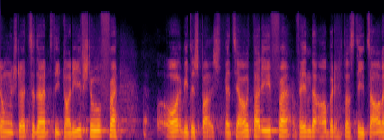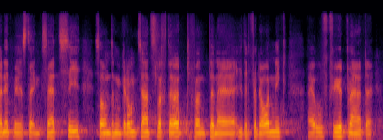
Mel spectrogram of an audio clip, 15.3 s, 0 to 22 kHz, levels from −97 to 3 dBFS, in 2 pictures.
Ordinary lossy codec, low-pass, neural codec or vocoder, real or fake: none; 14.4 kHz; codec, 44.1 kHz, 2.6 kbps, DAC; fake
